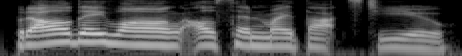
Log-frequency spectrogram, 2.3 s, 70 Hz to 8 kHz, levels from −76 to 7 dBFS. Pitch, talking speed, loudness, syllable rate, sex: 180 Hz, 260 wpm, -18 LUFS, 4.7 syllables/s, female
